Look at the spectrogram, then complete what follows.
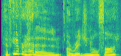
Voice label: answer, male; Garry's Mod; hl2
